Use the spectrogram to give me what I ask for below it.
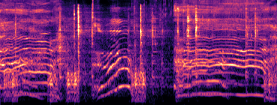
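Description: People strain to pry open a locked lid, letting out a few drawn-out, effortful groans; one rises and falls in pitch, between short grunts and breaths.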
